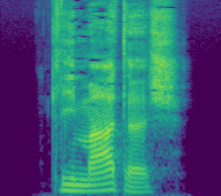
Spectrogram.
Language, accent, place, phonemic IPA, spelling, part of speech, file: German, Germany, Berlin, /kliˈmaːtɪʃ/, klimatisch, adjective, De-klimatisch.ogg
- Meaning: climatic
